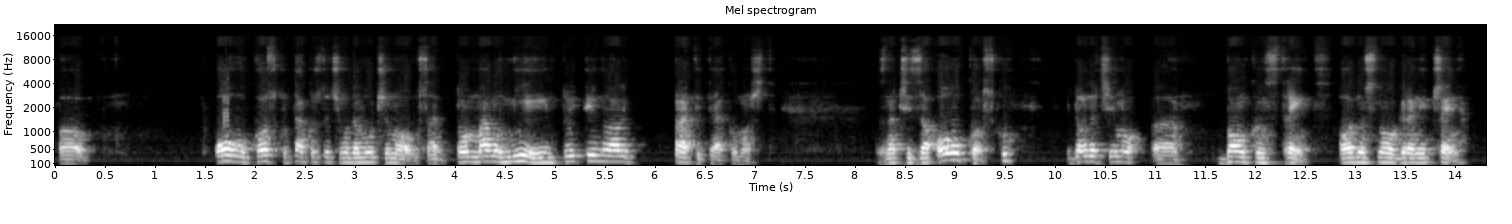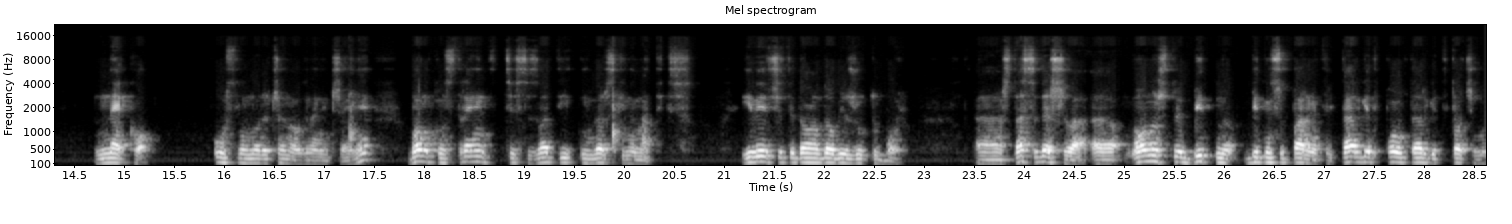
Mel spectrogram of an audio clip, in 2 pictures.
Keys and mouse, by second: 17.4-20.1 drag.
